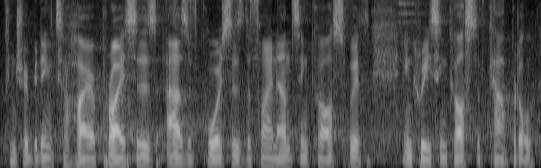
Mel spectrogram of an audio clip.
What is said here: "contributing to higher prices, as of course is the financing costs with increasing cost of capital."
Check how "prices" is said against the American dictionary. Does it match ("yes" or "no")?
yes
